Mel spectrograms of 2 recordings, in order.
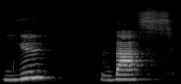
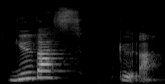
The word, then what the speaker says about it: Jyväskylä: If you would like to pronounce it in a more Finnish way, you would pronounce it Jyväskylä. Jyväskylä. Jyväskylä.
